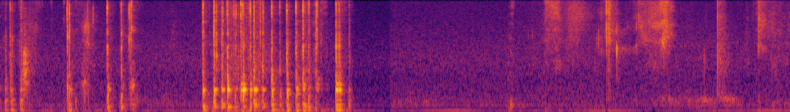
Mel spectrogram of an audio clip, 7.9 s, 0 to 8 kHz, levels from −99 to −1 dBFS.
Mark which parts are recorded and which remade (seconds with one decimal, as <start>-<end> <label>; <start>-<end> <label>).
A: 0.0-5.3 recorded; 5.3-6.1 remade; 6.1-7.9 recorded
